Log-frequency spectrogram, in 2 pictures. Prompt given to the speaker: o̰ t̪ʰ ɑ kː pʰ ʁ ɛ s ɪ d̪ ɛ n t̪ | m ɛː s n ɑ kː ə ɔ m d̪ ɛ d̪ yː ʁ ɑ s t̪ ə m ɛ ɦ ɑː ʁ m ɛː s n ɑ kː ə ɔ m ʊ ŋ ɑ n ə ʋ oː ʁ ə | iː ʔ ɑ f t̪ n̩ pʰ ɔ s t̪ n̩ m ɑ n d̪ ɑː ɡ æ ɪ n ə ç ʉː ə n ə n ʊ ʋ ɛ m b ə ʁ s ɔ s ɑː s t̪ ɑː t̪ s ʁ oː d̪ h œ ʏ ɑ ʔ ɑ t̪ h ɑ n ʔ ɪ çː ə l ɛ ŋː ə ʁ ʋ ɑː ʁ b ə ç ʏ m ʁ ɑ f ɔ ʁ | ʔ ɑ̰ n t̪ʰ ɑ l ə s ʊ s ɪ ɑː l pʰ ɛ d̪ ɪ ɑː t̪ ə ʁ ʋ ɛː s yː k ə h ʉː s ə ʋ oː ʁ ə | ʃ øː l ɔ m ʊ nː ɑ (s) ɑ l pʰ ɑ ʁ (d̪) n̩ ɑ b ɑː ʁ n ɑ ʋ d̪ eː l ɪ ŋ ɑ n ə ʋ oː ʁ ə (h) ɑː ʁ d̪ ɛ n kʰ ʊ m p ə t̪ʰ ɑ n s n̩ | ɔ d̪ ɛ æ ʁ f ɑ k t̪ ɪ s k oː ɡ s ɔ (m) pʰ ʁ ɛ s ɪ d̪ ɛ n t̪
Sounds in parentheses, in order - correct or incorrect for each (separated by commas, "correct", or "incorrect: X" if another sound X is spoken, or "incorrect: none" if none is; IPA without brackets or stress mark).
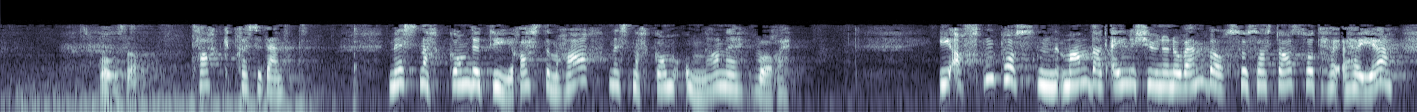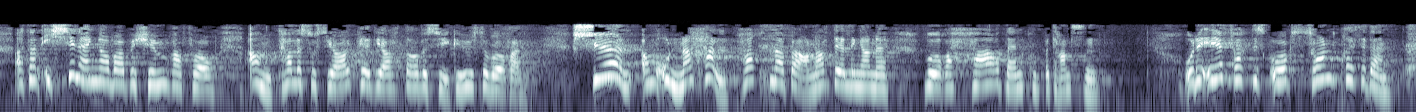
incorrect: h, incorrect: t̪, correct, incorrect: n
